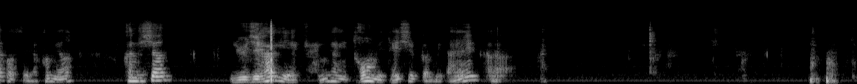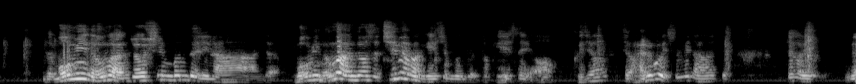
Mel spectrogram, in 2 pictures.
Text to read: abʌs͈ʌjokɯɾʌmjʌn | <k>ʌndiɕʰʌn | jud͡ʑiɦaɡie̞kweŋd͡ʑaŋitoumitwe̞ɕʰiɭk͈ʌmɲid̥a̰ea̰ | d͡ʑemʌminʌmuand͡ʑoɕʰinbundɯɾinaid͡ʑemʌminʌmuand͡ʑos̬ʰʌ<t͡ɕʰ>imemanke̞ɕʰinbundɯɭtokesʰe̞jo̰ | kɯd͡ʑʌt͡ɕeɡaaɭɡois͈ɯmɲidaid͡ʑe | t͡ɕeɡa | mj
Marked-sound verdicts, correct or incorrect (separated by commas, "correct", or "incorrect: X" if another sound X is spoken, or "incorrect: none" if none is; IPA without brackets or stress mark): incorrect: kʰ, incorrect: t͡ɕ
